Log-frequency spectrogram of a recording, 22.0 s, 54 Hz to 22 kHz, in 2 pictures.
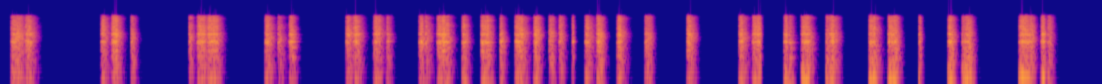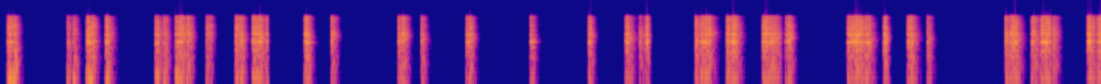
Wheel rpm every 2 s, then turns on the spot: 200, 200, 200, 200, 180, 200, 200, 200, 200, 200, 200.
none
